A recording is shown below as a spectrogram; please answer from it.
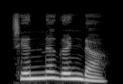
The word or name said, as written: ಚೆನ್ನಗಂಡ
